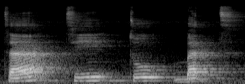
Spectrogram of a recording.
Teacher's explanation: tapi di huruf ta, huruf hijaiyah ada desis.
